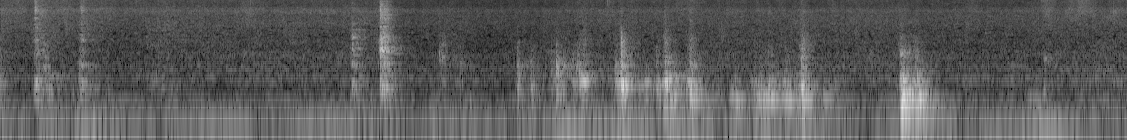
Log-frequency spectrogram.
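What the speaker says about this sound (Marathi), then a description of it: "मीठ घातल्यावर पुन्हा याला एकदा हलवून घेऊया।" A carrot stir-fry seasoned with salt sizzles in a pan while a spoon stirs it, with scraping strokes and knocks against the metal over a continuous close hiss.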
